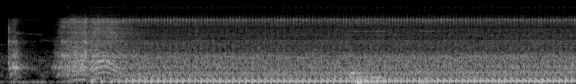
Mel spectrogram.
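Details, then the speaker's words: Yamaha Mio 115 scooter after new cylinder block, piston and rings (broken top ring had scored the block): starts on the button and settles into a steady, even single-cylinder putter, no knocks or rattles. Normal idle. "Ini kita coba starter dan bunyi dengan normal. Frekuensi sudah bagus, blok bagus, semua sehat ini."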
